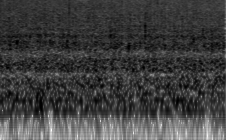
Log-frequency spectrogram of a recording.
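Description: Pond fountain spraying water into the air and splashing back down onto the pond surface: a steady hiss of falling water.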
